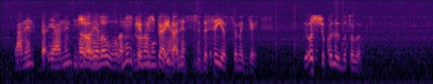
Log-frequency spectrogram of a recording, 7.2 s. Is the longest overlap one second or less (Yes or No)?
No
